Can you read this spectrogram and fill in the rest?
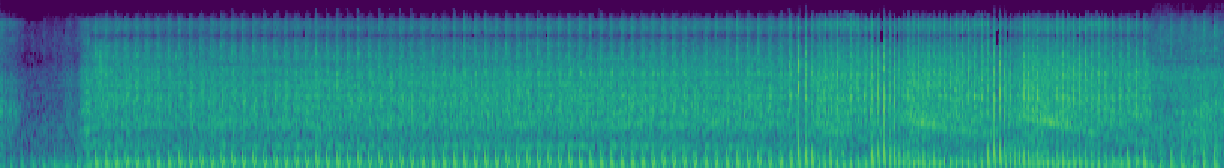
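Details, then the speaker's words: Replica Pro motorcycle exhaust pipe two years on, after fixing a faulty screen that caused a tinny rattle (tightening the crankcase screw had not helped): even, deep thumping pulse at steady idle, no tinny rattle, no longer sounds like a tin can; normal exhaust note. "So again, ito yung tunog niya ngayon kumpara kanina. Ayan siya ngayon. Hindi na siya tunog lata uli."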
